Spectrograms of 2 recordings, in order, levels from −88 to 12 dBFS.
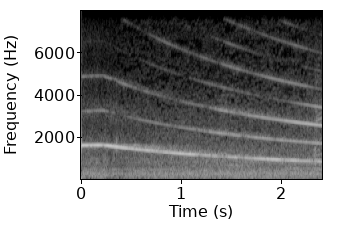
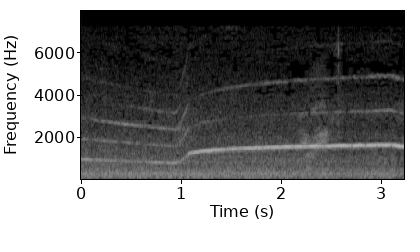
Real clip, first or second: first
